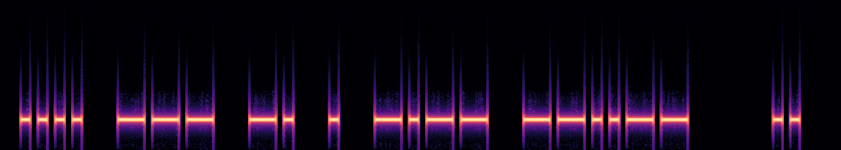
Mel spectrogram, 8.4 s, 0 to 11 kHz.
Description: Morse code, heard as a keyed tone, about 14 wpm, spaced as for 12 wpm, 680 Hz. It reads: HONEY, I
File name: Morsekurs / Witze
